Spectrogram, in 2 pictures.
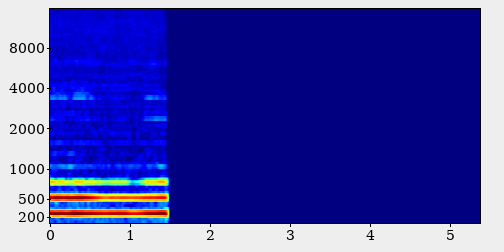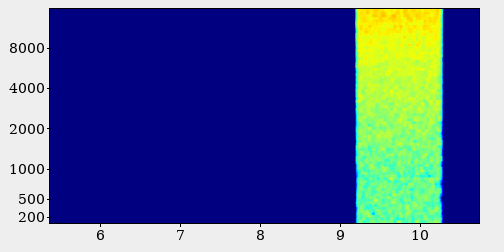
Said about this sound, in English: until the white noise alert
